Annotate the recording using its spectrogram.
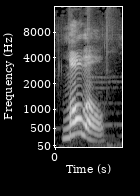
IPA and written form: moʊbəl (mobile)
